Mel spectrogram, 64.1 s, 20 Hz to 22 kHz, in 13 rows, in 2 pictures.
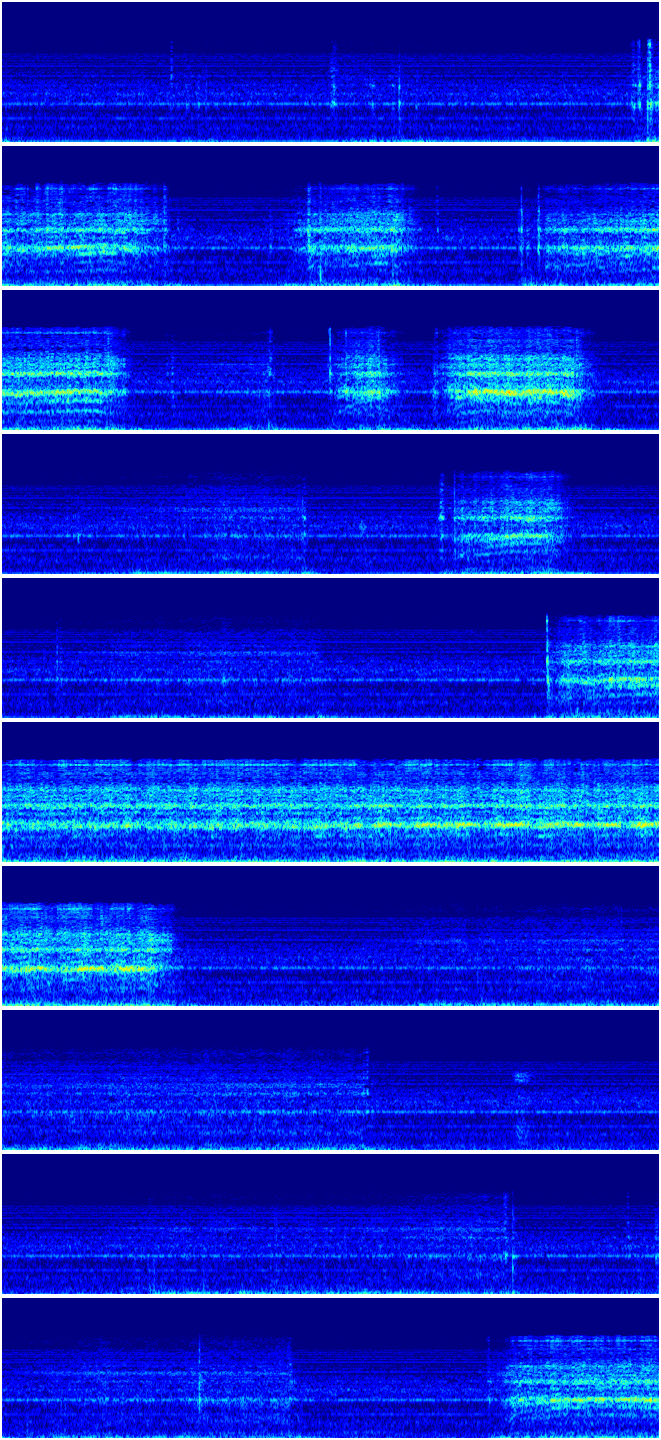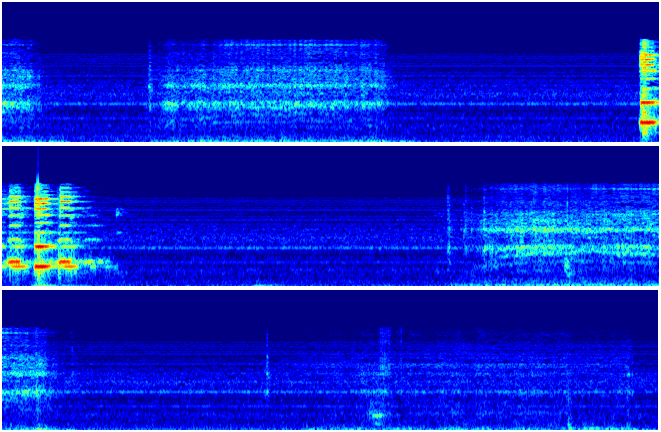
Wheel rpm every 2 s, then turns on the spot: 0, 0, 30, 20, 20, 20, 20, 10, 0, 10, 0, 0, 60, 70, 70, 30, 10, 10, 10, 0, 0, 0, 10, 0, 30, 30, 10, 0, 10, 40, 0, 10.
34-38 44-46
